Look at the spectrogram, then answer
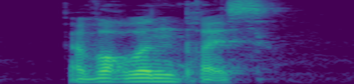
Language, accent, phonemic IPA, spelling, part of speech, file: French, France, /a.vwaʁ bɔn pʁɛs/, avoir bonne presse, verb, LL-Q150 (fra)-avoir bonne presse.wav
- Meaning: to get a good press, to be well thought of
